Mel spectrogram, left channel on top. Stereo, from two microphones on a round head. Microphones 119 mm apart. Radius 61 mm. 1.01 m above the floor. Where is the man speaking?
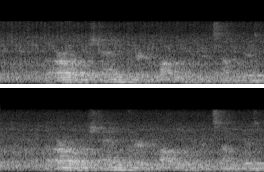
45° right (ahead or behind), 7 m.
